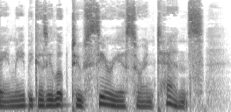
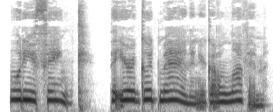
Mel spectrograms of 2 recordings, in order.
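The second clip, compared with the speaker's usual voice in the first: much higher, bright woman's voice; Phoebe, teasing; 10 semitones higher than usual. A narrator's reading. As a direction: lift it up, playfully certain.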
